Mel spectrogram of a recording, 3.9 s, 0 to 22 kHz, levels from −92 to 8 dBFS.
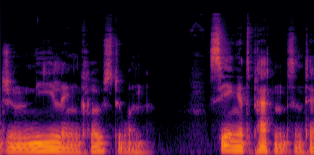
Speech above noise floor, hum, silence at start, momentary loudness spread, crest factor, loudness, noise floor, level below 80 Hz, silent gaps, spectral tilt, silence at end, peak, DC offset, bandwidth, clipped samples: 46 dB; none; 0 s; 13 LU; 20 dB; -25 LUFS; -70 dBFS; -34 dBFS; none; -6 dB/octave; 0 s; -6 dBFS; under 0.1%; 13 kHz; under 0.1%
